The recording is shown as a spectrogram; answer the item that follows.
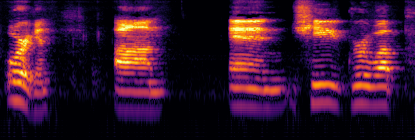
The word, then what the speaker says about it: Oregon: but Courtney comes from Oregon or Oregon or or again listen say it right Oregon um and she grew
